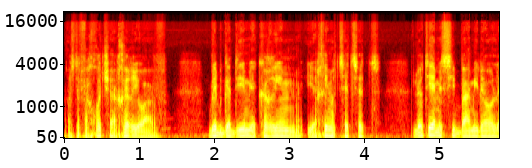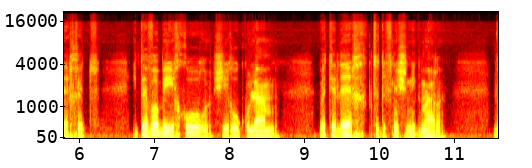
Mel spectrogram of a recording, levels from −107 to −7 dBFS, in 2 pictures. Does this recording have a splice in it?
no; 0 cuts

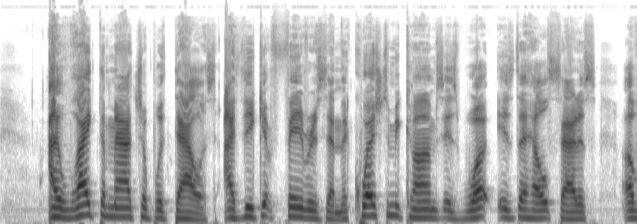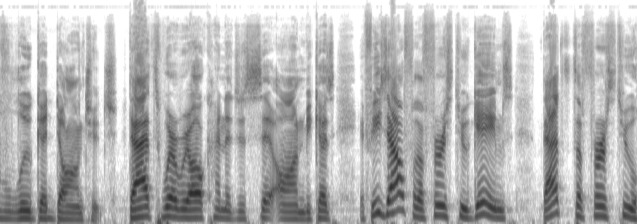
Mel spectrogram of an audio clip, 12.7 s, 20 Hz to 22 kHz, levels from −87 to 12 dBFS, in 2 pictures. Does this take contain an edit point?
yes; 1 cut; at 7.6 s

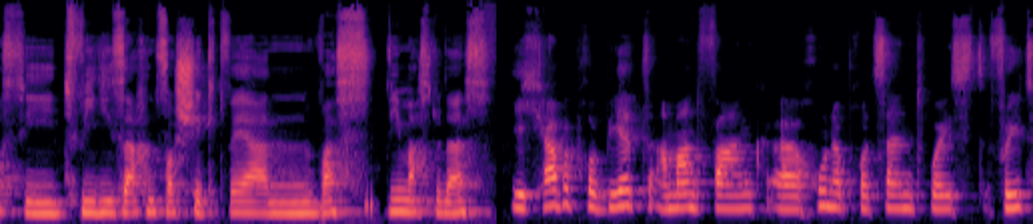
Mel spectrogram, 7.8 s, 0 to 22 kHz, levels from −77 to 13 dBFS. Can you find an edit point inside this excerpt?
yes; 1 cut; at 3.8 s

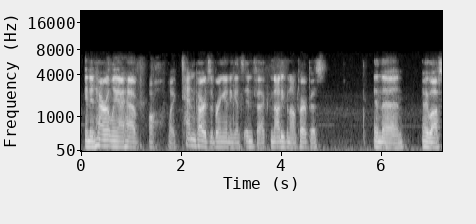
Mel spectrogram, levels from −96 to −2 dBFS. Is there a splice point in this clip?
no; 0 cuts

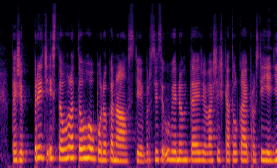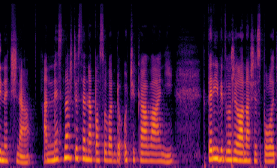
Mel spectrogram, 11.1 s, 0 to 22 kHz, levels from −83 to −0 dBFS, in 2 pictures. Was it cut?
no; 0 cuts

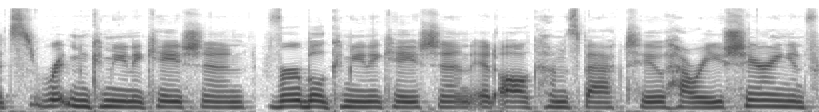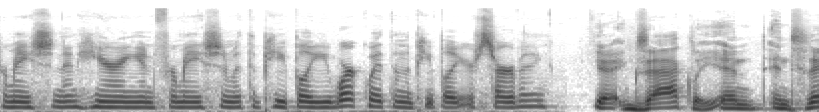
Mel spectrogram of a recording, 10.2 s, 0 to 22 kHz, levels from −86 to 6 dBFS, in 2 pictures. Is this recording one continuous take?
no; 1 cut; at 1.6 s

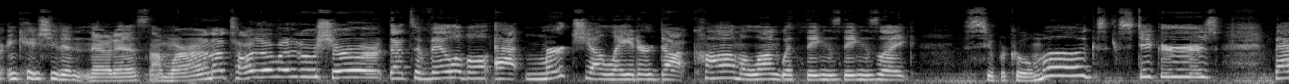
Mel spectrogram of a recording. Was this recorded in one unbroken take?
no; 1 cut; at 8.4 s

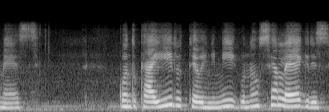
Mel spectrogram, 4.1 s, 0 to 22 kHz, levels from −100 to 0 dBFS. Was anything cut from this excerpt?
no; 0 cuts

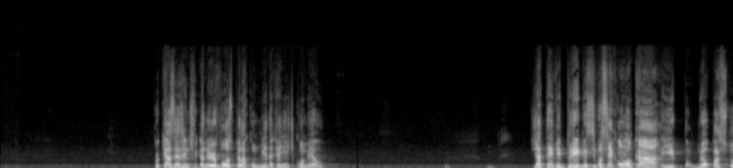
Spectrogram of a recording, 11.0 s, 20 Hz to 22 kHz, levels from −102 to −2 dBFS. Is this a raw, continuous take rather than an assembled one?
yes; 0 cuts

